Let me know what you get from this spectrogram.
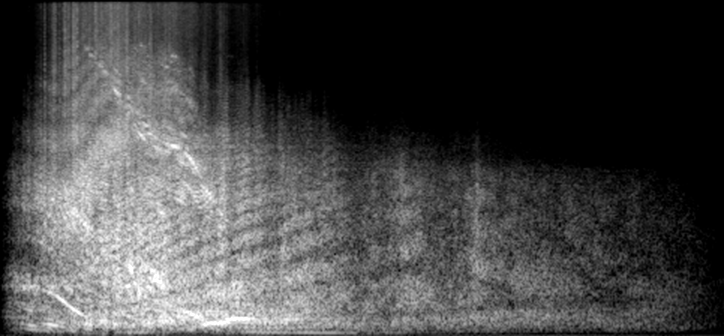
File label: Ship Fly By; Warframe; The New War; Plains Of Eidolon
